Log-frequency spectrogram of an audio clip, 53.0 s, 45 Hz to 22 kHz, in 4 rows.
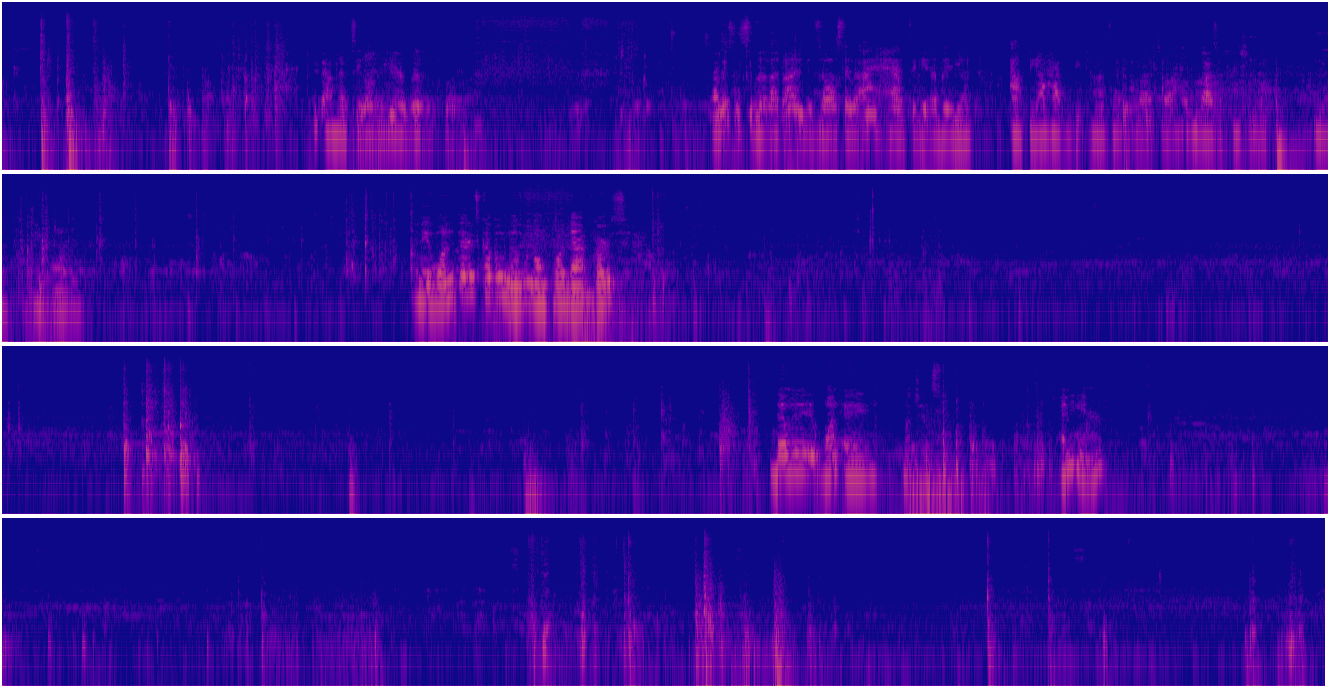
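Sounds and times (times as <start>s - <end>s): kitchen items clicking and knocking: 0.0s - 3.1s.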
